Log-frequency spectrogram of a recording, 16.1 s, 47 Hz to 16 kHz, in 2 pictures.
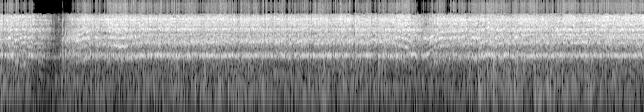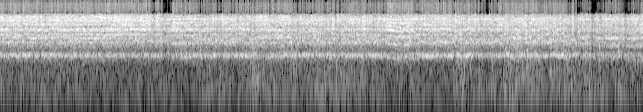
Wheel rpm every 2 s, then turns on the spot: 140, 230, 170, 220, 220, 220, 230, 220.
none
